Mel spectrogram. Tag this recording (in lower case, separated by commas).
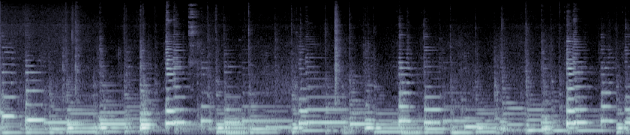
music, double bass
